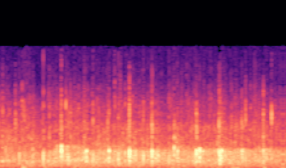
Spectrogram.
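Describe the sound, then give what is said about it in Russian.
An audience applauding inside an evangelical church: a dense, continuous patter of many hands clapping at a moderate, even level. “Да, давайте похлопаем.”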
